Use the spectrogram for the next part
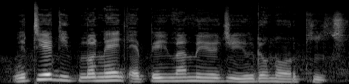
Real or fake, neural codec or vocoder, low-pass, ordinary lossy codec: fake; codec, 44.1 kHz, 1.7 kbps, Pupu-Codec; none; none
